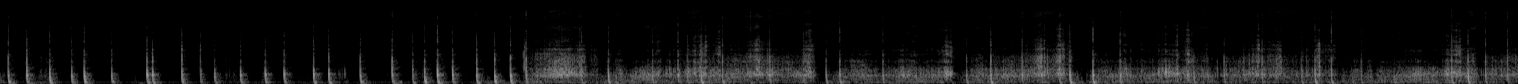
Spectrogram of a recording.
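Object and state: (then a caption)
Cardboard panel tapped and scratched with nails. Long natural nails tap and scratch a flat grey chipboard or cardboard panel with a pink stitched fabric border, held upright. A quick run of short, dry, dull taps gives way after about five seconds to steady rasping scratches across the surface, with occasional sharper taps breaking through. The sound stays soft and muted, centered in the low mids with almost no bright edge.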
